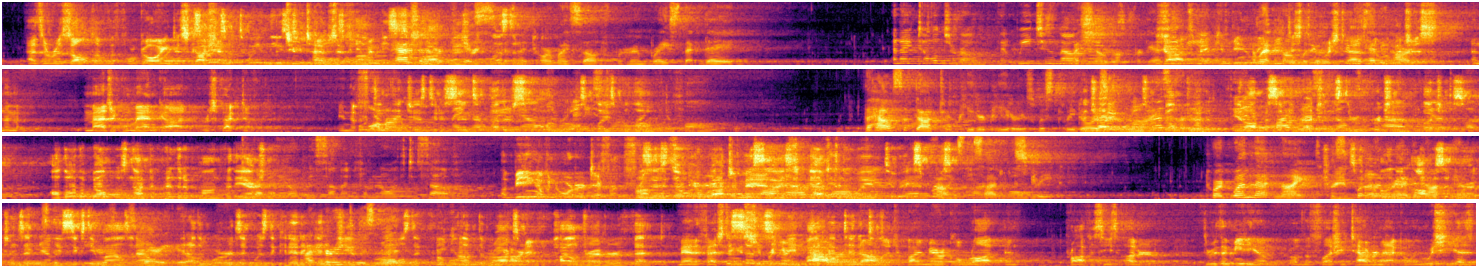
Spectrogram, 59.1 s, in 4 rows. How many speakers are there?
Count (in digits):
4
